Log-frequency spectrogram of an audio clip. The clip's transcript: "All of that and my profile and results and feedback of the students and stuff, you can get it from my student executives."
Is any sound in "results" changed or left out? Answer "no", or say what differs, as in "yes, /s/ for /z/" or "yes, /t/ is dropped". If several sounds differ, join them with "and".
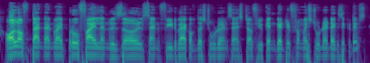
yes, /l/ is dropped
